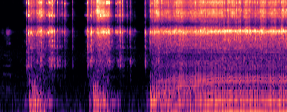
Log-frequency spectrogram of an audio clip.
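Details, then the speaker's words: Go-kart small engine that sat for a long time, on its first start after a carburetor replacement: sputtering catches and pops, then a loud buzzing run that wavers; it still needs more carb adjustments. "it does need a little bit more adjustments here and there but overall it does very well"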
